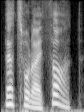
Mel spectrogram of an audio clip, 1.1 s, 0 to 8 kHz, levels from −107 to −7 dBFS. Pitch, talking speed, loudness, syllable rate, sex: 170 Hz, 225 wpm, -18 LUFS, 5.0 syllables/s, male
